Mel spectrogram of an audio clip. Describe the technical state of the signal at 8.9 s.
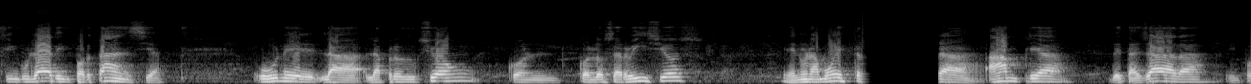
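At 8.9 s the signal sits inside a call audio freeze from 8.61 to 9.41 s, likely from delayed packets draining the jitter buffer. A brief fading buzz or hiss gives way to about 0.68 s of silence, a blank gap on spectrogram and waveform, before audio resumes intact, about 0.77 s late.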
